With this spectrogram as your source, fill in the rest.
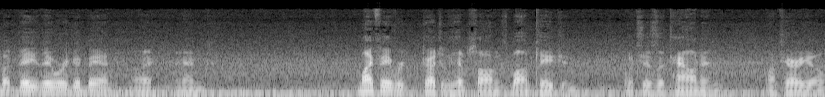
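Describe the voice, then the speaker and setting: A man's medium-pitched voice with a Kansas accent, a moderate pace, long and frequent pauses, and ordinary pitch variation. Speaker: pipe-smoking video blogger. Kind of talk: casual vlog monologue. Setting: outdoors on a park bike trail. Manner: halting, with many fillers and repeats.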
